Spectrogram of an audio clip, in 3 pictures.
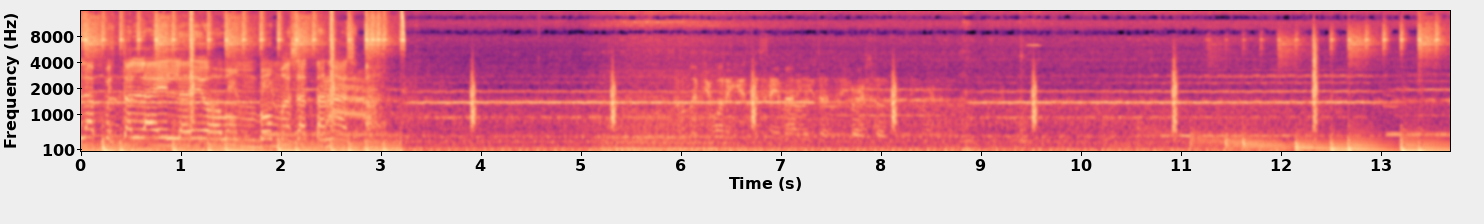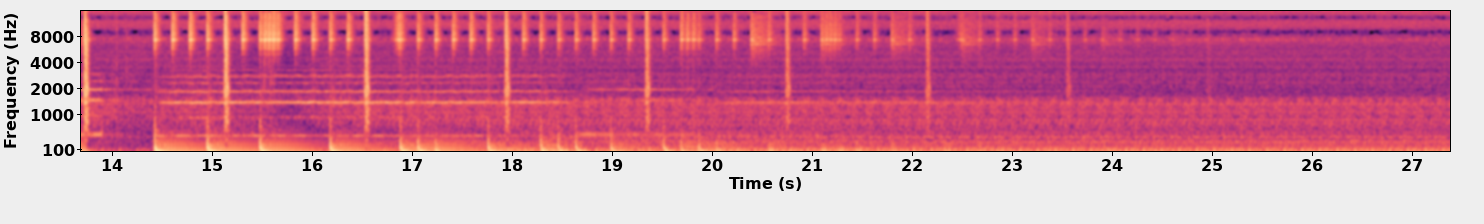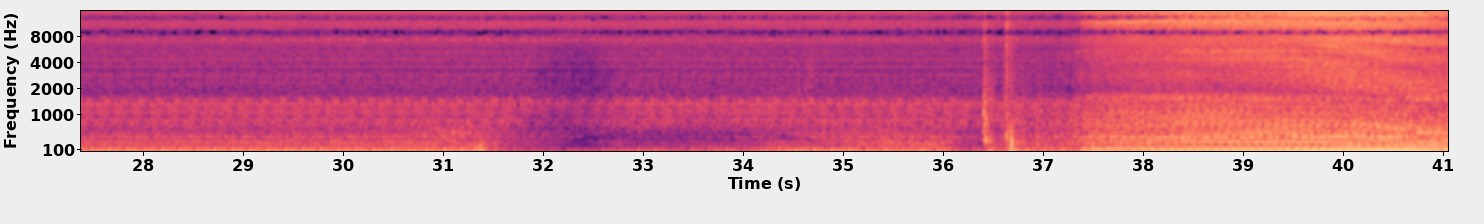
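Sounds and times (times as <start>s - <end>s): engine revving up: 0.0s - 3.2s, 5.0s - 9.7s, 10.9s - 13.8s, 37.3s - 41.0s
engine idling: 0.0s - 41.0s.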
